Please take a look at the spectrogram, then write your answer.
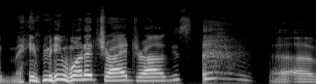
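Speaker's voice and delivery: laughing loudly through the words. Real, not acted. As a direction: burst out laughing while saying it. Laughing at the drug program.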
